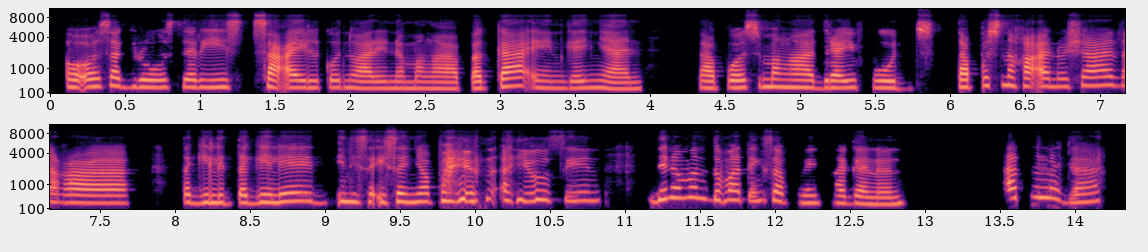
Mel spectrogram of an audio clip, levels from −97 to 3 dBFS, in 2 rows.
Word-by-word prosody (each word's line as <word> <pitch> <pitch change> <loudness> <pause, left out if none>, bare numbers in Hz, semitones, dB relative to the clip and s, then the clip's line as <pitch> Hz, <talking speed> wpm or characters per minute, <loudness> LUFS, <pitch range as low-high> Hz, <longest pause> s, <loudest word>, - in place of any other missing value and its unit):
Oo, 260 +2 +4
sa 290 +2 +2
groceries 250 0 -1
sa 260 - +5
aisle 235 -1 +2
kunwari 225 -3 -1
ng 220 0 -5
mga 210 -1 -2
pagkain, 225 0 +2
ganyan. 225 -3 -2 0.4
Tapos 235 +2 +1
mga 250 -2 +2
dry 235 +1 +2
foods 230 -4 0 0.2
tapos 255 +4 +3
naka-ano 275 -2 +3
siya, 300 +3 0
nakatagilid-tagilid, 270 +1 0
inisa-isa 290 0 +1
niya 295 0 0
pa 325 - +3
'yon 320 -1 +3 0.2
ayusin. 330 -1 -4 0.3
'Di 360 - +4
naman 430 -1 0
dumating 350 -2 0
sa 335 -2 +1
point 255 -2 -6
na 250 - 0
gano'n? 230 -1 -2 0.7
Ah, 400 +2 +4
talaga? 375 -9 -2
255 Hz, 135 wpm, -22 LUFS, 235-300 Hz, 0.7 s, sa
